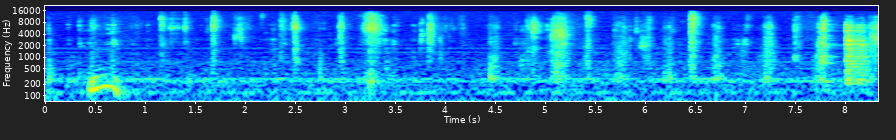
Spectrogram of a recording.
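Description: Close-up eating sounds: irregular soft smacks and clicks of a mouth chewing rolled egg omelette, with a short hummed "mm" about half a second in and a louder click near the end.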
